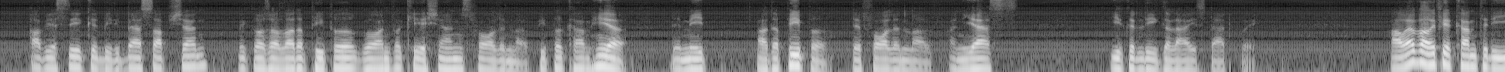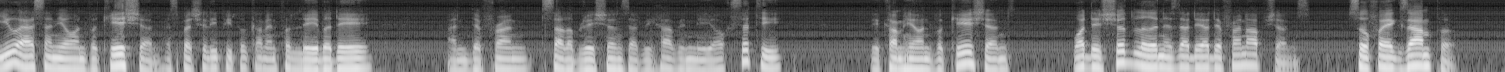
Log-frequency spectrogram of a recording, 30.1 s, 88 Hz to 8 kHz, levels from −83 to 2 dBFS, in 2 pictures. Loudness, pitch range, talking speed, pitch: -15 LUFS, 80-110 Hz, 165 wpm, 100 Hz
